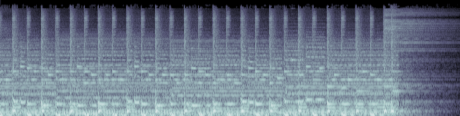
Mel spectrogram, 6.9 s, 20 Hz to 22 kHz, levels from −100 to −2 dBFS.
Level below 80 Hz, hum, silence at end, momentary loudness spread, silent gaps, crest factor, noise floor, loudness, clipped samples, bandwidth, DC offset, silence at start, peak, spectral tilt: -28 dBFS; none; 0.4 s; 1 LU; none; 14 dB; -45 dBFS; -19 LUFS; under 0.1%; 18.5 kHz; 0.1%; 0 s; -4 dBFS; -5 dB/octave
